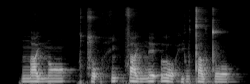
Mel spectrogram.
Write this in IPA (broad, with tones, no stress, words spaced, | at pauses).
n̪a˧jn̪ɔ̃˧ | t͡so˨ʔhĩ˦k̚sa˧j n̪e˦ʔ lo˨˩hju˧t̪a˧wt̪o˧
